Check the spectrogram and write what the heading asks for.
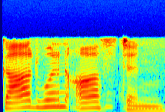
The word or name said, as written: Godwin-Austen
